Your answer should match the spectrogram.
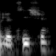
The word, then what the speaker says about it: Laetitia: um it is so great to see you latisha is that pronounced correct that's that's correct good morning martin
